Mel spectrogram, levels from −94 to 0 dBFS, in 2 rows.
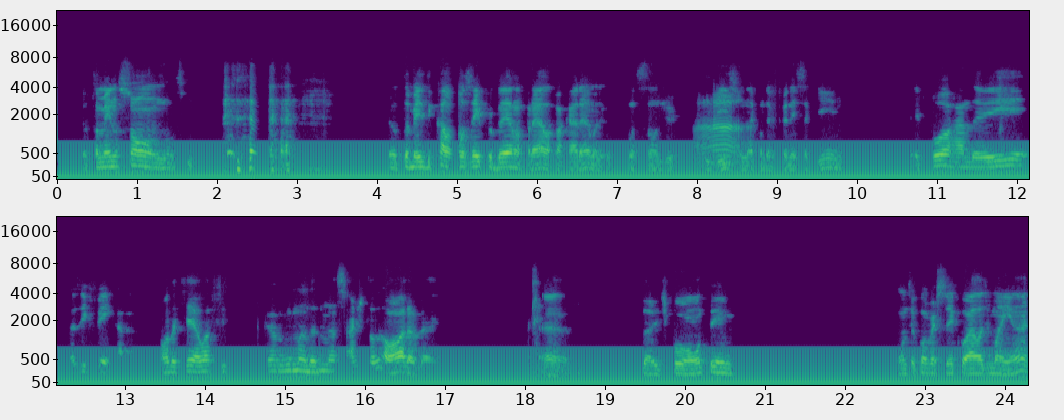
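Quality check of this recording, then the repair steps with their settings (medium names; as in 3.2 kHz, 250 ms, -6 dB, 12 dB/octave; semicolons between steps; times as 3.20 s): buzz 50 Hz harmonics 16 -36 dBFS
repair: de-hum 50 Hz, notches 16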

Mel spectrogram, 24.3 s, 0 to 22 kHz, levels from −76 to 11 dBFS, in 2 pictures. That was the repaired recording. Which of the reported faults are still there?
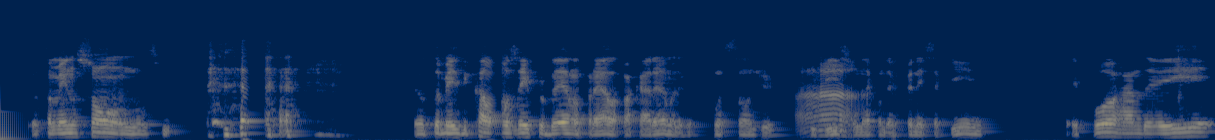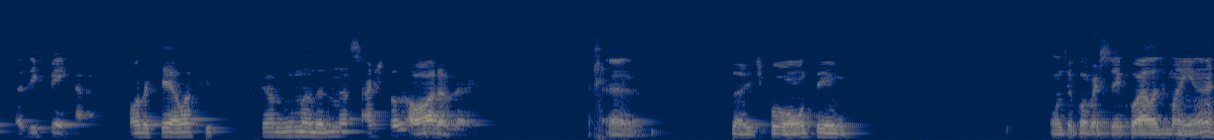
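nothing left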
